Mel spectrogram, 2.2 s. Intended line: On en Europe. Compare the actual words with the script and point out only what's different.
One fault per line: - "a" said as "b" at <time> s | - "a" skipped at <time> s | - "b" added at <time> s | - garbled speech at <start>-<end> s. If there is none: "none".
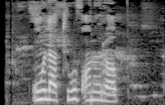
- "la trouve" added at 0.6 s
